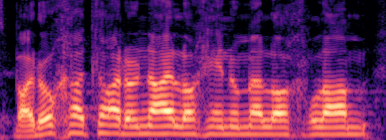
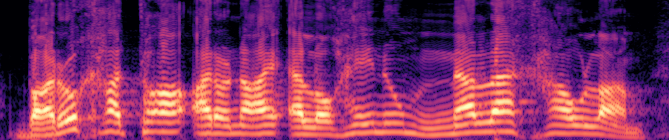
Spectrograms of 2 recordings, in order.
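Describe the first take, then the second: First: Rapid chanted Hebrew, "Baruch atah Adonai" run together fast; Hebrew blessing. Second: "Baruch atah Adonai" said clearly and evenly, each Hebrew word given its full weight; Hebrew blessing. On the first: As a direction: rattle off the Hebrew prayer quickly like a recited blessing. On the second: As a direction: intone the Hebrew blessing as a measured prayer. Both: Shown as a demonstration.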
